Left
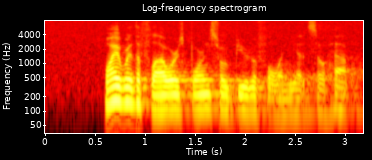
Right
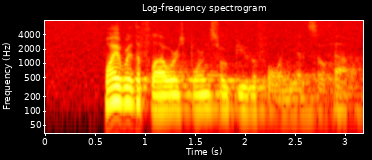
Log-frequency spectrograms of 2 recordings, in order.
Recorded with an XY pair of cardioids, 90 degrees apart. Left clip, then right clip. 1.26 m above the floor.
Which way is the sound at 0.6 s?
15° left.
